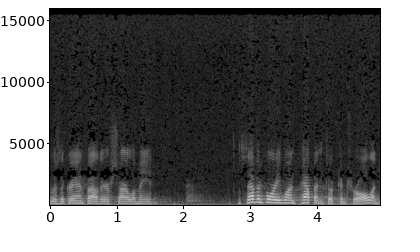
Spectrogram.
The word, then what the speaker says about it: Charlemagne: title he was called Charlemagne now look at that it looks like Charl Magne doesn't it Charlemagne that's the French pronunciation Charlemagne they don't say the G there okay looks like Charla Magni what it means is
